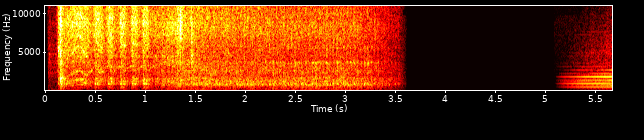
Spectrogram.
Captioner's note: engine turns over and starts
